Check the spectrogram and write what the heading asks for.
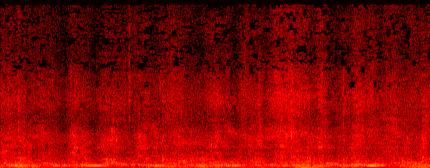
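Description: A bird cooing over and over in low, short phrases.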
